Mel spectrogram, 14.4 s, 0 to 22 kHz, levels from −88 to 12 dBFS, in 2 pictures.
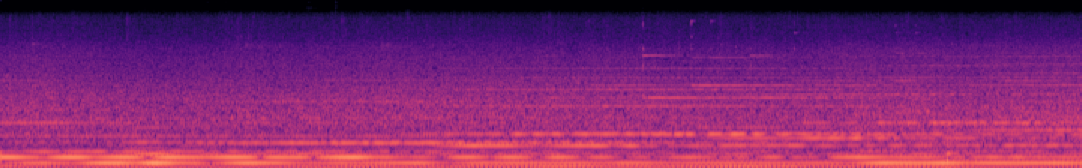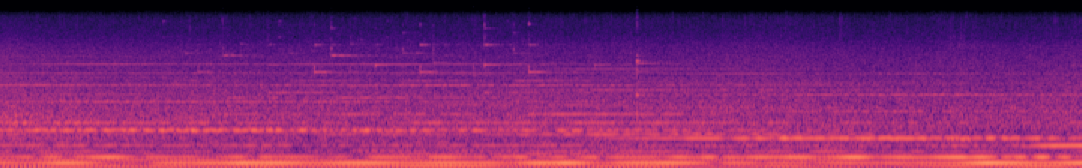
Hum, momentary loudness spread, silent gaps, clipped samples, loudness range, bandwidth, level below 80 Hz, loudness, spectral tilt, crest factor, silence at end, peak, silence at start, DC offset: none; 5 LU; none; under 0.1%; 2 LU; 14 kHz; -28 dBFS; -18 LUFS; -7 dB/octave; 14 dB; 0 s; -4 dBFS; 0 s; 0.8%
